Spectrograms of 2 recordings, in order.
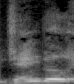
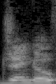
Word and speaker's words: Django: And just to clarify, we're talking about Django from Django Unchained, With a not Django, The D is silent. not Django from Star Wars.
